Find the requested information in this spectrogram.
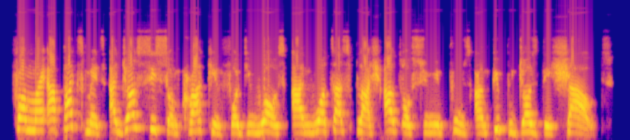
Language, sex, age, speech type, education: Nigerian Pidgin, female, 15-29, spontaneous, tertiary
